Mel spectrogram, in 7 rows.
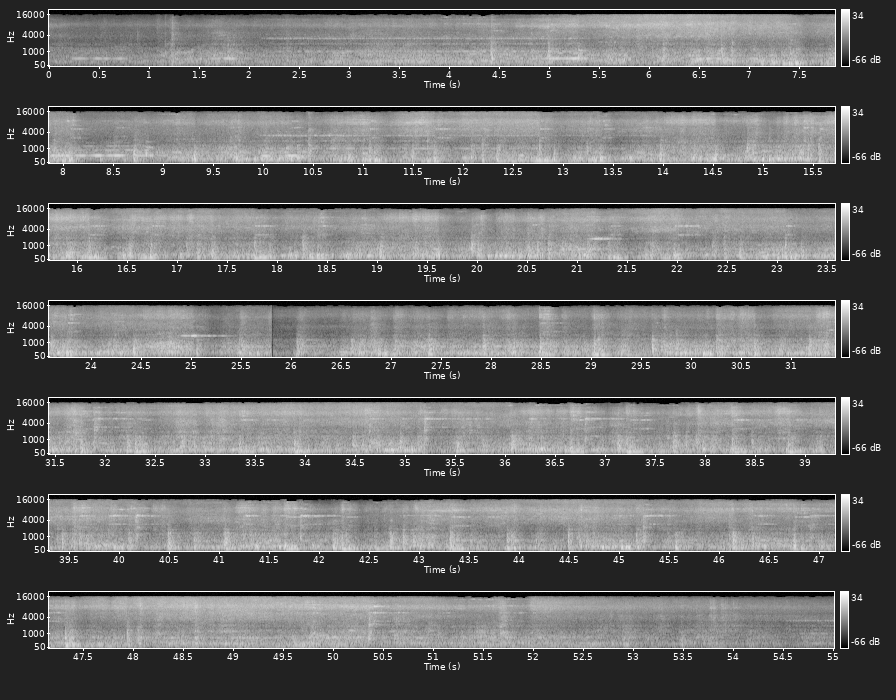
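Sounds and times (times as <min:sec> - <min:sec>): flange squeal: 0:02.1 - 0:05.8, 0:10.0 - 0:13.9, 0:54.6 - 0:55.0
train wheels clattering over joints: 0:04.4 - 0:54.2.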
